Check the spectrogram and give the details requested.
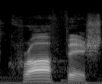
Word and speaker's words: crawfish: boys and girls I already told you it's crawfish not claw fish I'm an idiot all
